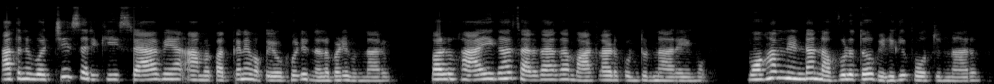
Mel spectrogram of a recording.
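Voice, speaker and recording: A woman reads a story aloud with steady, even storytelling. Her pitch sits in the middle. The recording is dry and close-miked. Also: normal speed, no echo. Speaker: audiobook narrator. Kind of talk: scripted story narration.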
